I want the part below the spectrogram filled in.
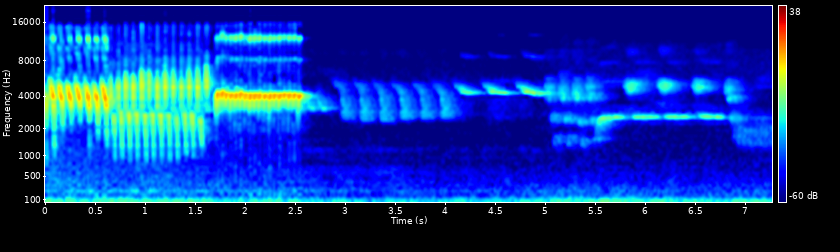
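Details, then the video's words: Canary song for teaching chicks: loud rapid rattling rolls and a ringing buzzy trill open the phrase, which fades into softer pulsed notes and drawn-out thin whistles. "Canary Singing - Most Spectacular HD Video Training For Chicks"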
